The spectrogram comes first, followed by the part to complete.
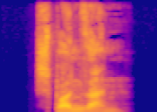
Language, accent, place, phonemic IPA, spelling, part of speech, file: German, Germany, Berlin, /ˈʃpɔnzɐn/, sponsern, verb, De-sponsern.ogg
- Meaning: to sponsor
